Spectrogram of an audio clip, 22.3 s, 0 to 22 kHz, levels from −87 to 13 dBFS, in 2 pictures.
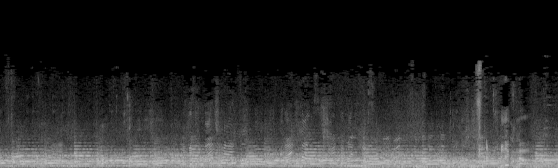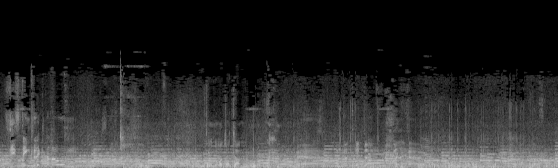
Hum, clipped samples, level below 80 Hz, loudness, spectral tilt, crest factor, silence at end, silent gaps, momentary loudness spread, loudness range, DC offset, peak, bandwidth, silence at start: none; under 0.1%; -42 dBFS; -16 LUFS; -5.5 dB/octave; 16 dB; 0 s; none; 2 LU; 1 LU; under 0.1%; 0 dBFS; 14.5 kHz; 0 s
